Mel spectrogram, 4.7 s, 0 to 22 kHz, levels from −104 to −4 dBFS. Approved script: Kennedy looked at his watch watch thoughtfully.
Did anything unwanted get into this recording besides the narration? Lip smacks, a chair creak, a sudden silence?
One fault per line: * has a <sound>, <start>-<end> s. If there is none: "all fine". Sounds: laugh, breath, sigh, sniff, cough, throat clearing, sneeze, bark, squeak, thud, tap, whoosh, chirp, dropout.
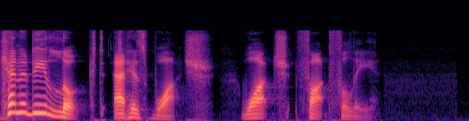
all fine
